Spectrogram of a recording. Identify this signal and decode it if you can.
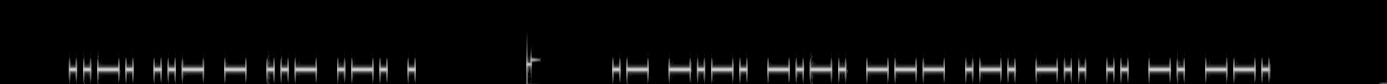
Morse code, heard as a keyed tone, about 17 wpm, 700 Hz. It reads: FUTURE ACCORDING
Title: Sentences from Top 700 Words - New Word Drill - 17wpm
